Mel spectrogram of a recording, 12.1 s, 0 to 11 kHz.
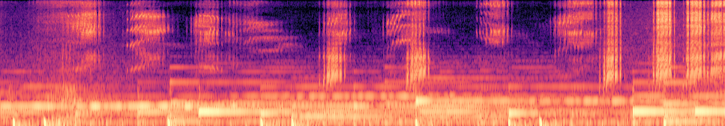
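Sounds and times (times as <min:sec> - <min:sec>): background music sustained notes: 0:00.0 - 0:12.0
harsh raspy bird calls: 0:05.4 - 0:05.8.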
